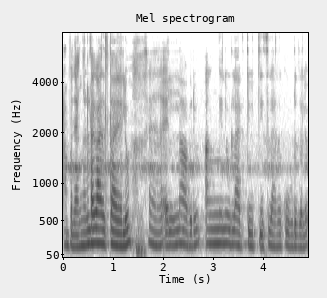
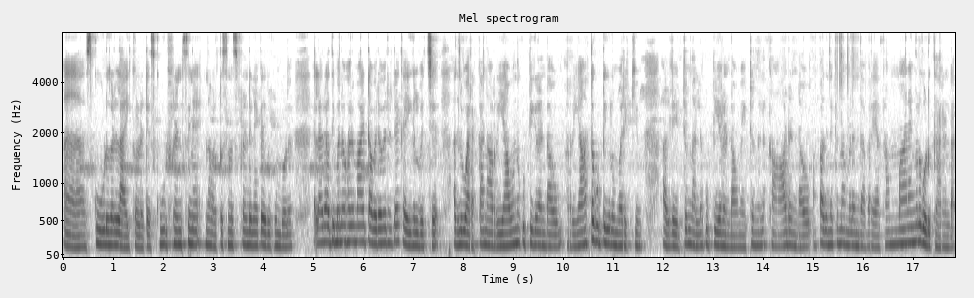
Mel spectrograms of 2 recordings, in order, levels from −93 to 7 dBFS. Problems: background sounds at intervals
